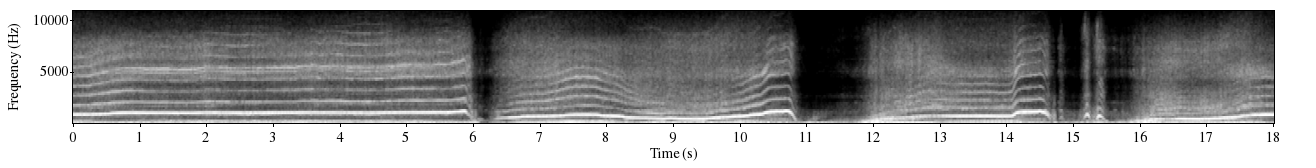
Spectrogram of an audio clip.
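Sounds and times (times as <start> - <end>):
drone motors whining: 0.0 - 18.0
rush of wind: 0.0 - 18.0.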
